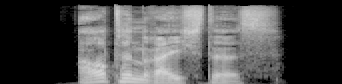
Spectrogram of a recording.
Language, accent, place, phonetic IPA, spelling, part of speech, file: German, Germany, Berlin, [ˈaːɐ̯tn̩ˌʁaɪ̯çstəs], artenreichstes, adjective, De-artenreichstes.ogg
- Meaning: strong/mixed nominative/accusative neuter singular superlative degree of artenreich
